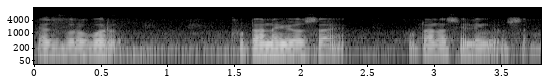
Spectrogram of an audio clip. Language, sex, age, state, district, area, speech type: Marathi, male, 45-60, Maharashtra, Akola, rural, spontaneous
